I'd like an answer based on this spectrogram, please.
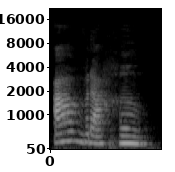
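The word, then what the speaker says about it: אברהם: que significa pai exaltado ele deu o nome de Abraão em hebraico Abraham que significa Pai de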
